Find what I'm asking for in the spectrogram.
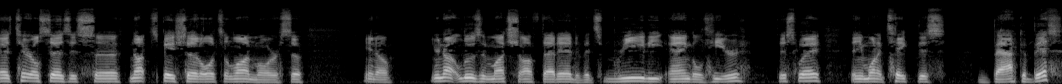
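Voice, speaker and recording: A man talks at a moderate pace with fairly even intonation. The sound is dry with no echo, and the background is quiet. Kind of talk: tutorial. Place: garage. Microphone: phone near.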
